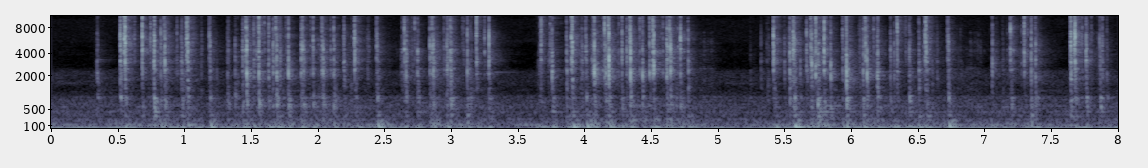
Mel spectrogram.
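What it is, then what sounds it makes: Mechanical keyboard being typed on. Fingertips of both hands type steadily on a 7Keys typewriter-style mechanical keyboard: a medium-size, hollow-cased board with round black keycaps in metal rings set in a wood-finish frame. Rapid, bright, sharp clacks arrive in dense bursts, with brief lulls around 3.5 and 5 seconds, over a faint low hum.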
